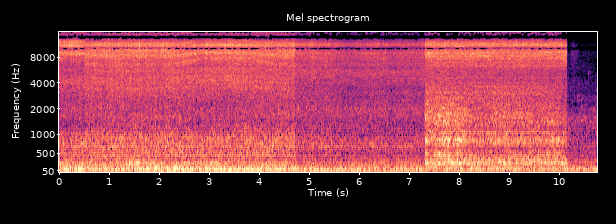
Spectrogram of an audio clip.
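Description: Water from a garden hose spraying onto plants: a steady hiss that changes abruptly in tone at about five and seven seconds in.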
